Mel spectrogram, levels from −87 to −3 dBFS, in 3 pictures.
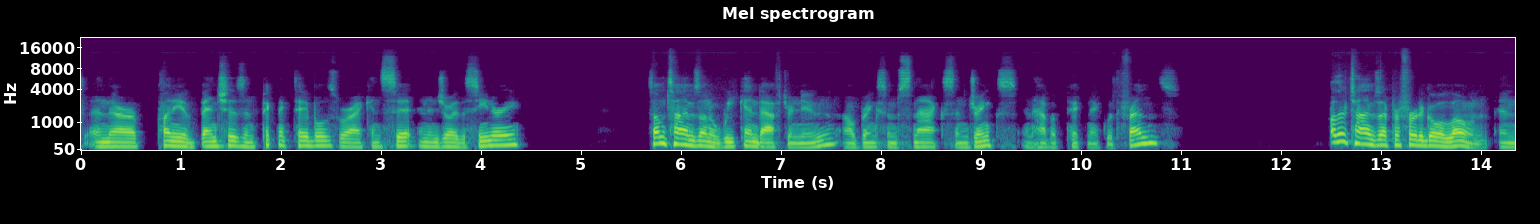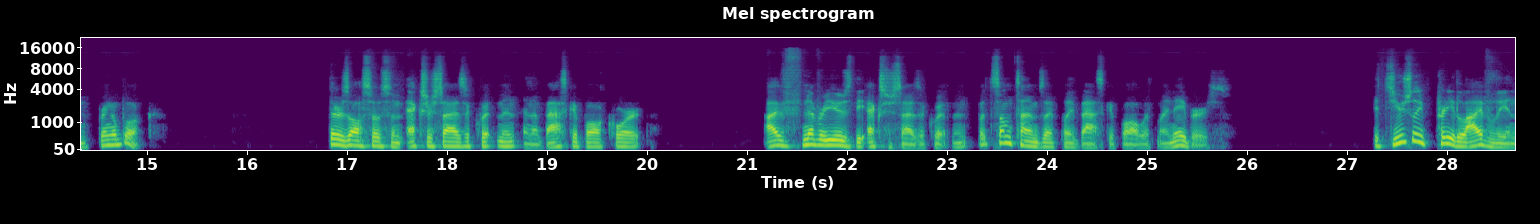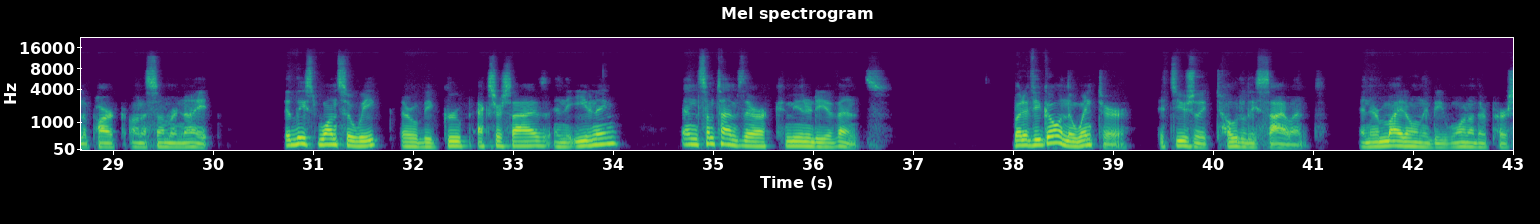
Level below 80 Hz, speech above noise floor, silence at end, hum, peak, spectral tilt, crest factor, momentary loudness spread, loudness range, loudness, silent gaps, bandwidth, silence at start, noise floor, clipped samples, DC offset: -60 dBFS; over 71 dB; 0 s; none; -2 dBFS; -6.5 dB/octave; 18 dB; 11 LU; 4 LU; -19 LUFS; 0.68-0.72 s, 11.11-11.16 s, 36.93-36.99 s; 13.5 kHz; 0.05 s; under -90 dBFS; under 0.1%; under 0.1%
